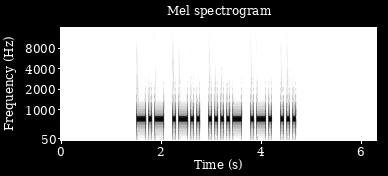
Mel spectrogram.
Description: Morse code, heard as a keyed tone, about 20 wpm, 700 Hz. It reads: KL4RS
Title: Speed Racing - USA 2x2 Call Signs 17wpm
